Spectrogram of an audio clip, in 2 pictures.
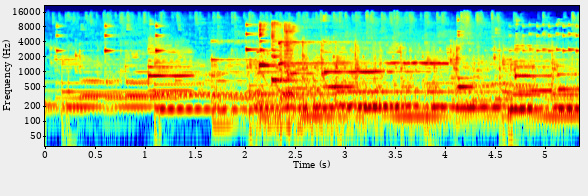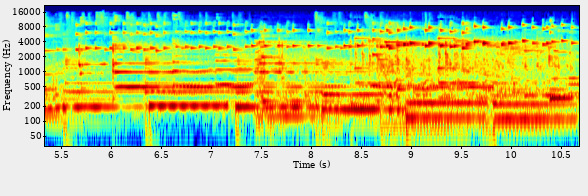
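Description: A whirring, helicopter-like synthesizer sound churns through dense, steady music, layered over sustained harmonic tones and bright bell-like notes for about ten seconds, with no one talking.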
